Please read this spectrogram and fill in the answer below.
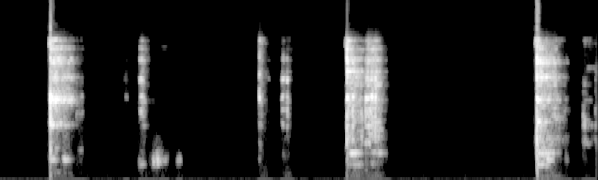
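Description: A metal spoon scraping and clinking against a plate as chopped peppers are spooned off it: a handful of short scrapes and taps, the longest about half a second in and near three seconds in.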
